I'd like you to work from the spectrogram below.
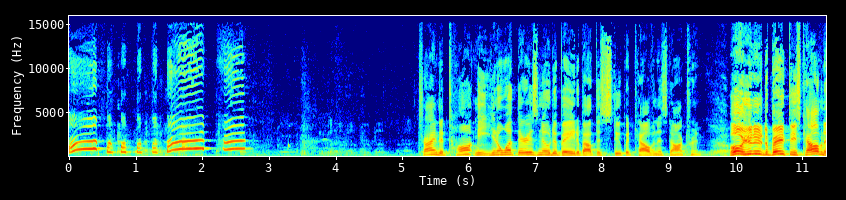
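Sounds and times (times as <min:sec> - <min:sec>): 
chicken squawking and clucking: 0:00.0 - 0:02.8
laughter: 0:00.0 - 0:05.2
speech: 0:05.3 - 0:11.3.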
